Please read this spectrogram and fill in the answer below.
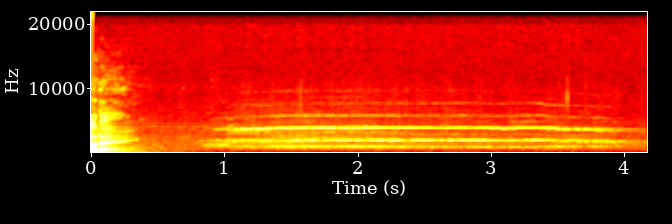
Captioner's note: attendees cheering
